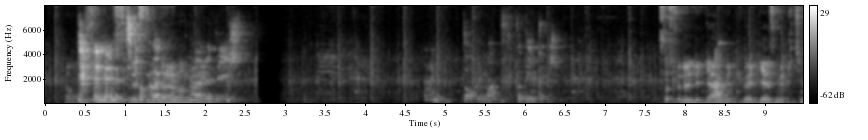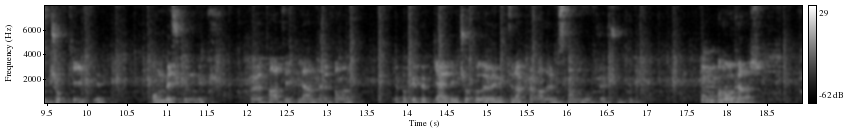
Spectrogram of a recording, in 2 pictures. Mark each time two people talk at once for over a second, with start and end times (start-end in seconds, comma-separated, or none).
0.6-2.1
